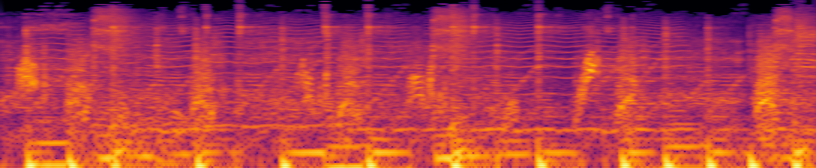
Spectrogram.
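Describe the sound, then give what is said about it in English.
A small dog named Snuggles barks and yips over and over in quick, sharp bursts, fairly loud, with a steady low hum running underneath. “He was a little dog named Snuggles.”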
